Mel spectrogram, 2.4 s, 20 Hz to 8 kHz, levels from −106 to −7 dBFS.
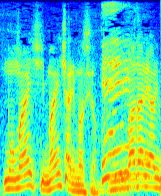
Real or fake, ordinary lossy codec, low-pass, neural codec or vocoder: real; none; none; none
